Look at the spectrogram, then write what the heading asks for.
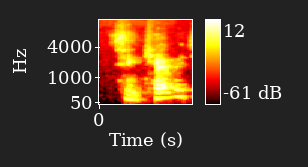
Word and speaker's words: Sienkiewicz: His name is Sienkiewicz.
